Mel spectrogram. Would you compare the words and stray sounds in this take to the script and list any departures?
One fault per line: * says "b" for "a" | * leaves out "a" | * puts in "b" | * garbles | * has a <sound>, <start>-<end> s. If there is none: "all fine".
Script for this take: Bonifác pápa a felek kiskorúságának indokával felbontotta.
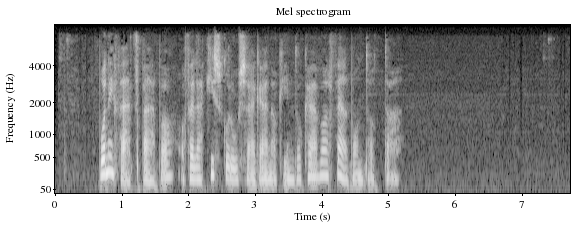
all fine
